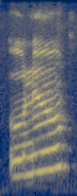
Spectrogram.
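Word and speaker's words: Hunou: The H isn't pronounced, isn't it? Like Unu?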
